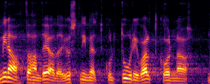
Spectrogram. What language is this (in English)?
Estonian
